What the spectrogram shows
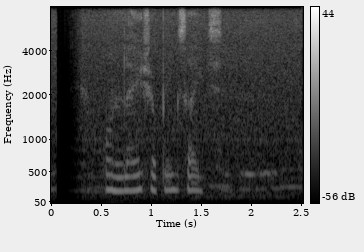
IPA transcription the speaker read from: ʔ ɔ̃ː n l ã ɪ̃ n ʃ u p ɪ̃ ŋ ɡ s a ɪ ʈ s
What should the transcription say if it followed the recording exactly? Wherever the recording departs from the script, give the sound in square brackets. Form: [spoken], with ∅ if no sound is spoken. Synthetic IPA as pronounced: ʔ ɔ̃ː n l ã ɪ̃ n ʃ [ɔ] p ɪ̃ ŋ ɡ s a ɪ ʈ s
